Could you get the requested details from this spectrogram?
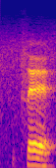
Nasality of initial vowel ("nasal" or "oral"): oral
